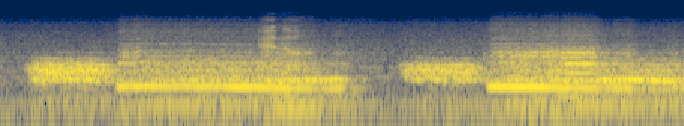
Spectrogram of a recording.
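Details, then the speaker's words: Lung sound played as an example of wheeze: two breaths, each with a steady, musical whistling tone. Wheeze signals narrowed, constricted airways, typically asthma, and is also possible in smokers, emphysema, COPD or bronchitis. "Parang musical instrument. Anong sakit yan? Siyempre, hika. Pag humuhuni, ibig sabihin, masikip ang daanan ng hangin, di ba?"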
